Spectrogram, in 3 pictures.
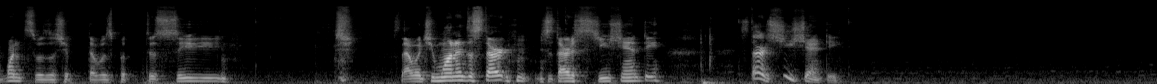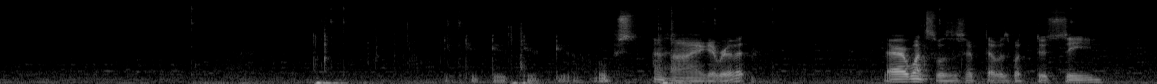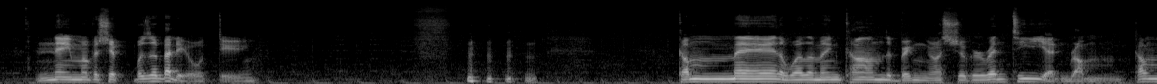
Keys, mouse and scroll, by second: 2.6-5.8 drag, 7.0 i, 8.5-13.6 drag, 16.0 right click, 16.0 i, 16.6 BackSpace, 18.1 Delete, 19.4-21.1 drag, 22.2-23.9 drag.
